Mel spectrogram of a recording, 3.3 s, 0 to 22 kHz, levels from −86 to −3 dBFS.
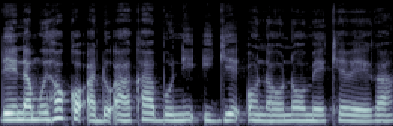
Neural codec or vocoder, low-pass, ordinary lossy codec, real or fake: vocoder, 44.1 kHz, 128 mel bands every 512 samples, BigVGAN v2; 19.8 kHz; none; fake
